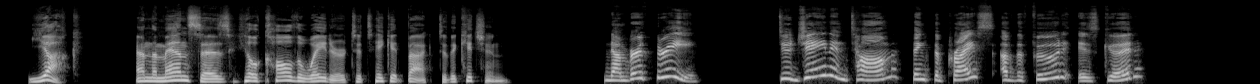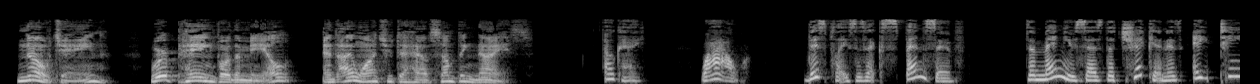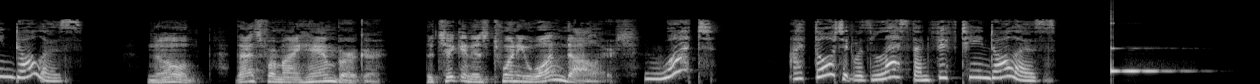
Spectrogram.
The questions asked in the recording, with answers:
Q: Do Jane and Tom think the price of the food is good?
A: The answer is no. They think it costs a lot.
